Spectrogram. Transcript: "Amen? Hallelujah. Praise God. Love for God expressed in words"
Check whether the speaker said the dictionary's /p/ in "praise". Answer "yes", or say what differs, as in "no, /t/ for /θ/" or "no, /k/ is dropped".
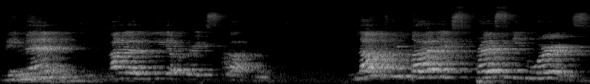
no, /b/ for /p/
